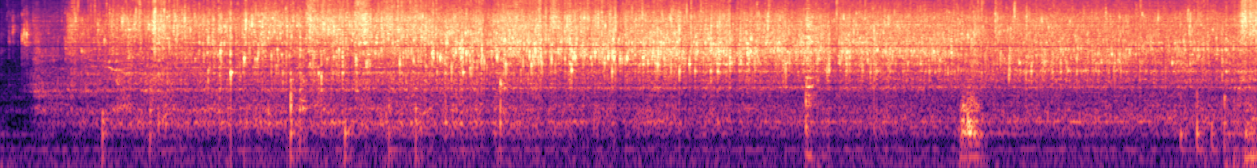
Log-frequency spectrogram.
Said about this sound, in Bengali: এরপর আমি পেস্ট দিয়ে দিব পেঁয়াজ রসুন এবং আদার পেস্ট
